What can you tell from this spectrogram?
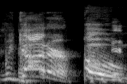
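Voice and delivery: loud, high triumphant cry; excited shout. Retold or imitated. Co-host joining the shootout with a loud triumphant cry. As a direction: yell like you just won a firefight.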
